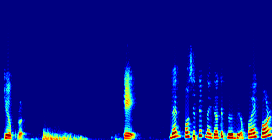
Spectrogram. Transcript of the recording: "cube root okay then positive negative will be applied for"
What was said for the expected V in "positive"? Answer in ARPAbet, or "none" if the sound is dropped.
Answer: F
